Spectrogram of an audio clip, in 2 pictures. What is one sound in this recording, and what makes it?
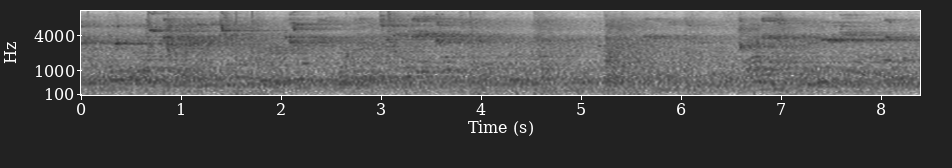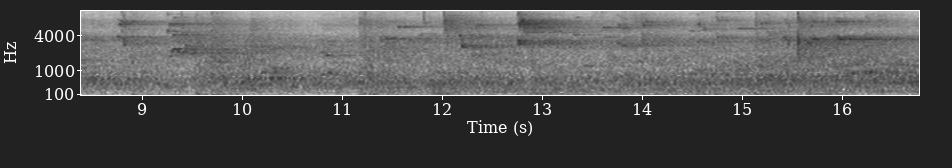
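Many young men and boys chatter and call out in a large echoing hall.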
